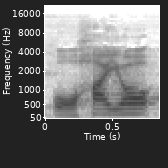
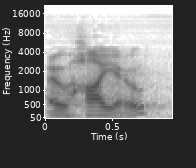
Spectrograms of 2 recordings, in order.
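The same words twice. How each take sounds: First: It is said as the Japanese greeting ohayo. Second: It is said like the US state name. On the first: It is a morning greeting. The speaker calls it right. "He actually wanted to say good day, good morning, which is Ohio" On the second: It names a place, not a greeting. The speaker calls it wrong. "not Ohio"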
